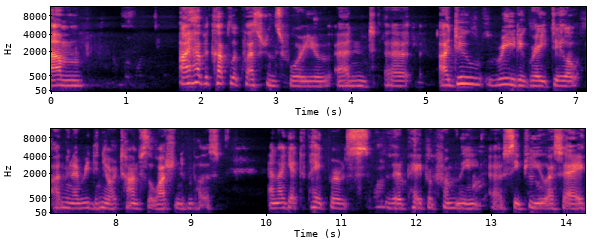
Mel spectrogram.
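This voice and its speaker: An American-accented woman speaks at a fairly slow pace in a very deep, low pitch, with ordinary pitch variation and big swings in loudness. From United States. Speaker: audience member asking questions. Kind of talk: question at online forum.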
